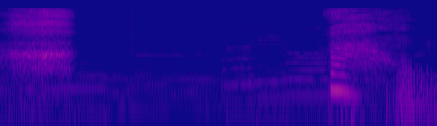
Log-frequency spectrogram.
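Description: Yawning and sighing during a stretching exercise, fingers interlaced and arms stretched overhead: a breathy exhale, then a long quiet voiced yawn-like tone, and a second, louder breathy sigh near the end.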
